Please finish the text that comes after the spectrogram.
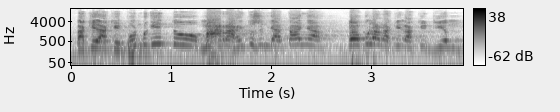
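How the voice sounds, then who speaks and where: A man from North Sumatra giving a humorous Islamic lecture, animated and acting out everyday quarrels. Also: extremely high pitch, fast, long reverb tail. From North Sumatra, Indonesia. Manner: animated, acts out quarrels in a raised voice. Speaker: Islamic preacher.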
